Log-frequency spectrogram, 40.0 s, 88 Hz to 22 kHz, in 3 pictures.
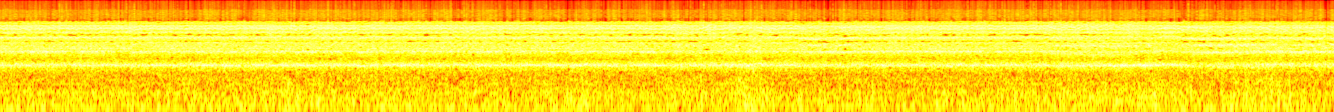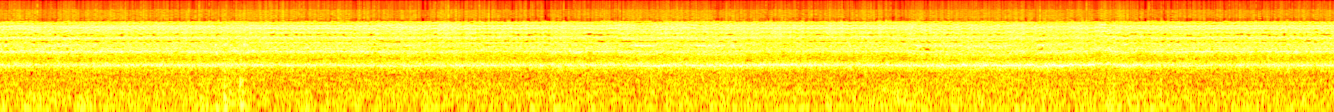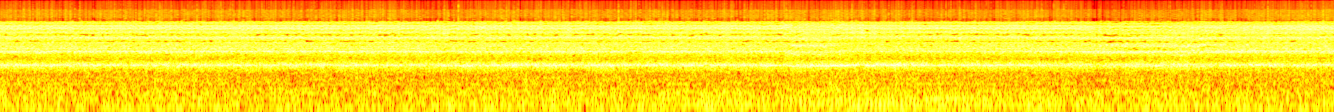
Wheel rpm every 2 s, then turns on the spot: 230, 230, 230, 230, 230, 220, 230, 230, 230, 230, 220, 220, 230, 240, 230, 230, 230, 220, 230, 230.
none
